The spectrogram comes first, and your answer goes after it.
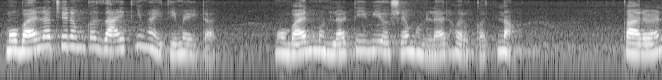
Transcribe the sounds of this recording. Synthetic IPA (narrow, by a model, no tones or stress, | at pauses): mobajlat͡ɕeɾəmkəd͡zajt̪ʰiːm̤aɦjt̪iːmeɭt̪a̰t̪̚ | mobajlm̤əɳlaʈiʋiːəɕẽm̤əɳljaɾɦəɾkət̪na | kaɾəɳ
